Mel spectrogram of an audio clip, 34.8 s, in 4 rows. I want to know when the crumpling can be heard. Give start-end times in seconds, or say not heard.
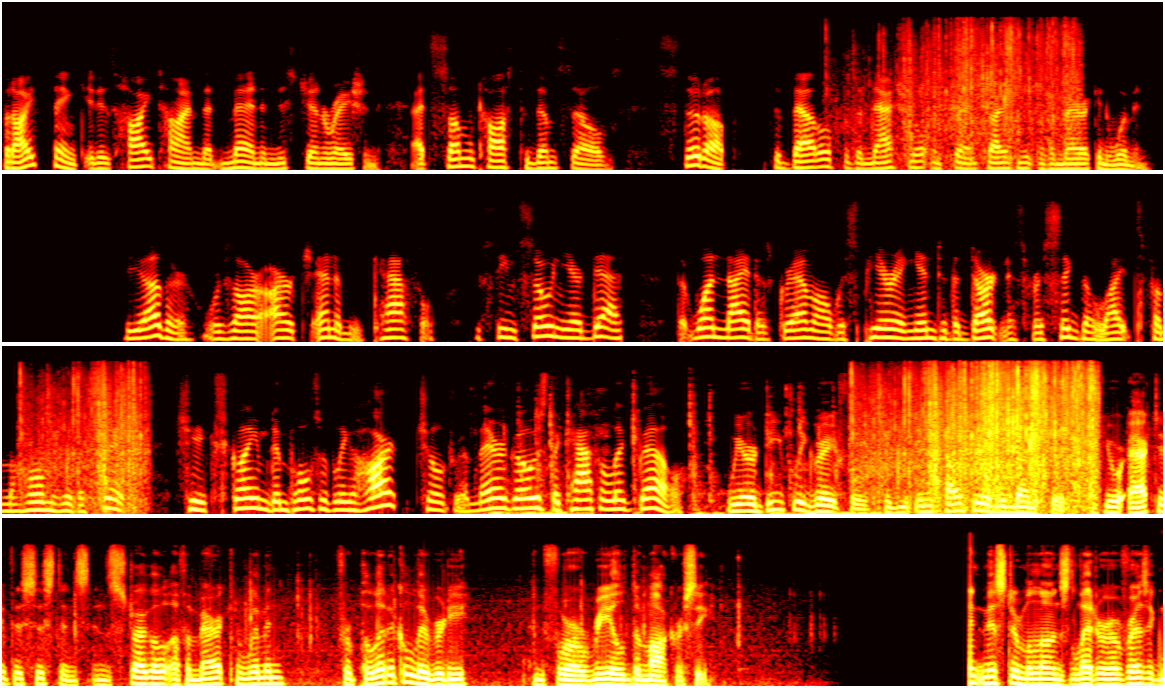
6.2-8.2, 17.5-18.6, 23.8-25.6.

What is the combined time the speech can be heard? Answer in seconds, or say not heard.
32 s.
